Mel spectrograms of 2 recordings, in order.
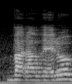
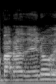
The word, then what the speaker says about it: Varadero: I feel like the beach in Cuba, Varadero Beach specifically, is like my happy place.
